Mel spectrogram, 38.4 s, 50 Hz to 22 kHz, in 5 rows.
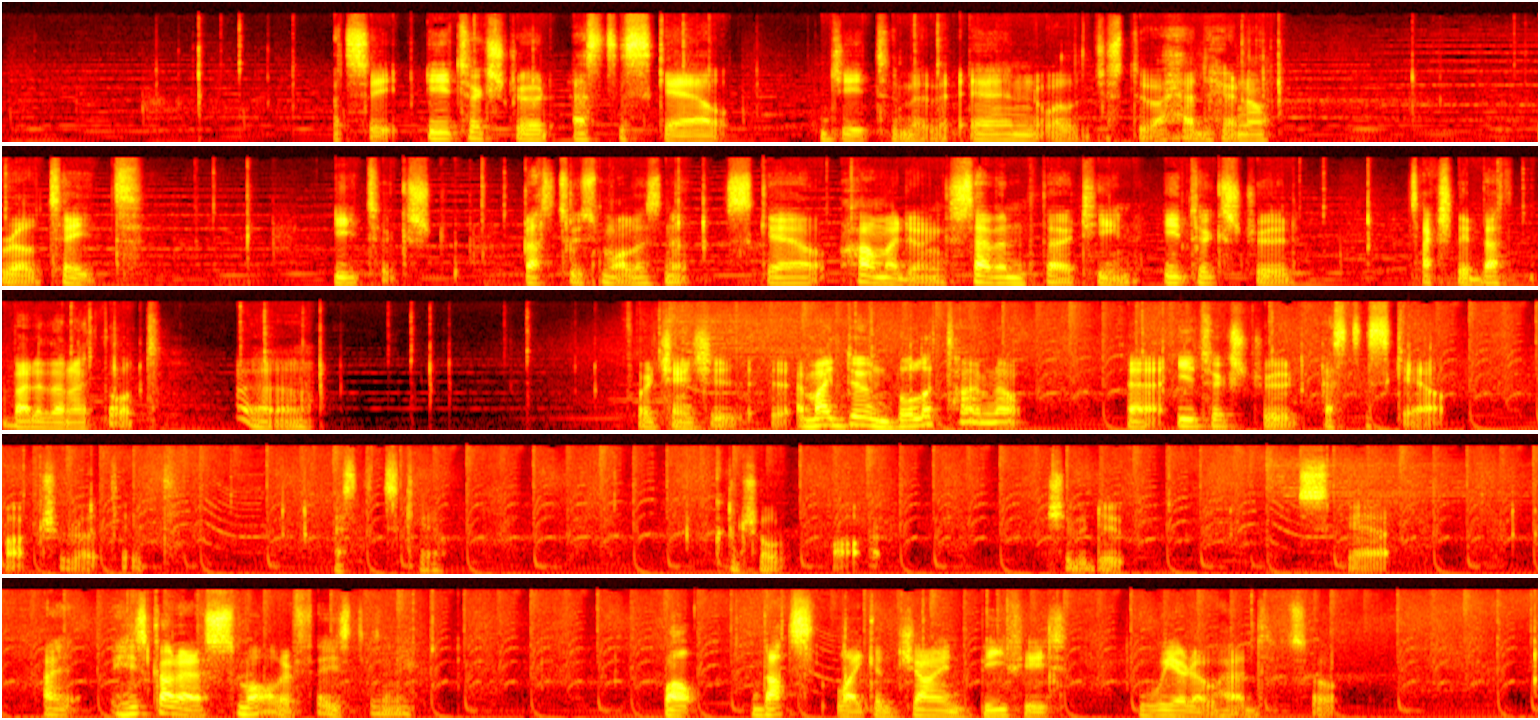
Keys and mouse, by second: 0.8 shift+click, 1.1 middle click, 2.0 click, 2.0 e, 2.2 s, 3.0 click, 3.2 middle click, 3.6 g, 4.2 click, 4.5 middle click, 6.0 KP_3, 6.7 r, 7.2 click, 7.4 g, 8.3 click, 8.6 e, 9.8 right click, 10.1 ctrl+z, 10.7 s, 11.5 click, 13.3 e, 13.9 click, 14.2 r, 14.8 click, 15.0 g, 15.4 click, 15.6 s, 16.2 click, 16.6 r, 17.0 click, 17.2 g, 17.6 click, 17.9 s, 18.2 click, 18.4 r, 19.3 click, 19.6 s, 20.6 click, 20.8 e, 21.3 click, 21.5 s, 21.9 click, 22.1 g, 22.8 click, 23.1 r, 23.8 click, 24.1 s, 24.6 click, 24.6 g, 25.7 click, 26.2 ctrl+r, 28.5 click, 28.7 s, 29.2 click, 29.4 g, 30.0 click, 30.3 s, 31.0 click, 31.1 g, 32.5 click, 32.7 middle click, 33.4 3, 34.0 click, 34.2 middle click, 34.9 ctrl+click, 34.9 ctrl+right click, 35.3 click, 35.7 middle click, 36.6-37.9 drag, 38.2 2.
